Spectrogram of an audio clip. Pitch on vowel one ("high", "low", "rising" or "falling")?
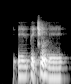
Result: low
